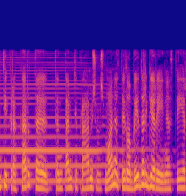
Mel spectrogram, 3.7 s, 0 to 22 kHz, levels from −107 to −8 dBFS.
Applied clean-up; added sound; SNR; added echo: none; Wind instrument, woodwind instrument; 9 dB; none.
